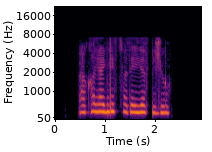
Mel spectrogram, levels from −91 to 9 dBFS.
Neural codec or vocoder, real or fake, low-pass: codec, 24 kHz, 0.9 kbps, WavTokenizer, small release; fake; 7.2 kHz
